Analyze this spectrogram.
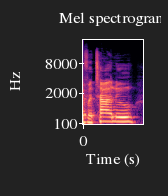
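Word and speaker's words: Fautanu: of Trevor Lawrence we're going to take Troy fanu from Washington yeah that's how you say his name guard Troy fanu from Washington he play tackle of Washington well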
